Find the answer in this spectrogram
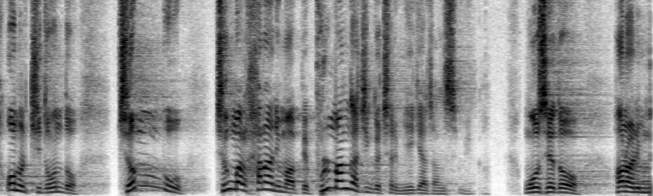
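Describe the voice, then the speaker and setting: A male pastor preaching a sermon in a church, delivering it in an animated way with dramatic turns. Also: sits high. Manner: animated preaching, acting out pleading voices of biblical figures. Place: church sanctuary. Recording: long hall reverb of a church.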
